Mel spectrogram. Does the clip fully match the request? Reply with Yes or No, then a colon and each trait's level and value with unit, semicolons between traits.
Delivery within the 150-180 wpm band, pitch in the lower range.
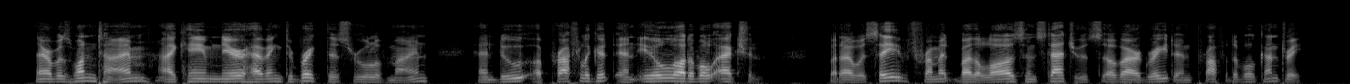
Yes: average, 170 wpm; low, 130 Hz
